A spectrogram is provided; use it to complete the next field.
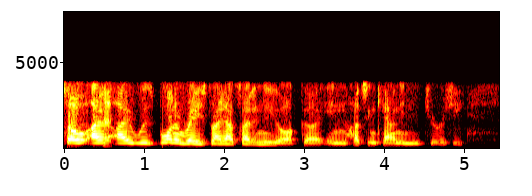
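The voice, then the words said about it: New Jersey accent. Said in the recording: “If you can't tell from my what people say, I have an accent. ... Accent? My goodness.”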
